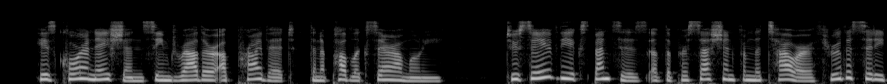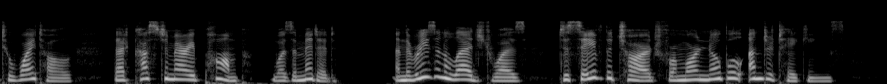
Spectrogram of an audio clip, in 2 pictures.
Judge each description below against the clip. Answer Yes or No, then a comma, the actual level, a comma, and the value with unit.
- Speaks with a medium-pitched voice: No, high, 205 Hz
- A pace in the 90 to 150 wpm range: Yes, average, 145 wpm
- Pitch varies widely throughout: Yes, wide, 5.7 semitones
